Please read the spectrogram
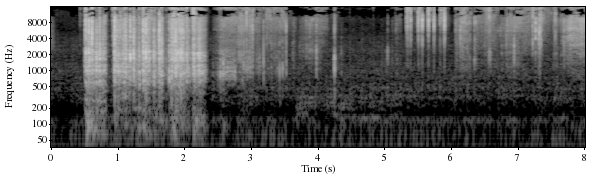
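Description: Ice cubes and plastic ice trays being handled: about two seconds of loud, dense crackling and clattering of ice, then lighter scattered clicks and scrapes of tongs and tray.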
